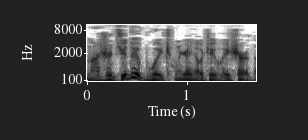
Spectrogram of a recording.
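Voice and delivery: ordinary delivery

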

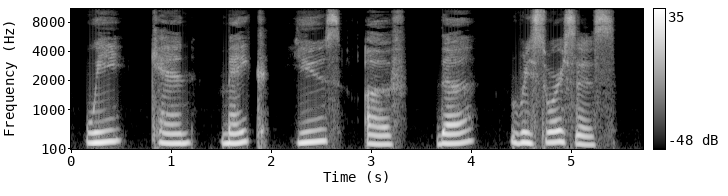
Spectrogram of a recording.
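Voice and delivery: slow, deliberate reading delivery.

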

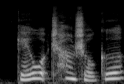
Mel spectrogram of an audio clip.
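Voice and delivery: ordinary delivery

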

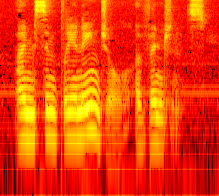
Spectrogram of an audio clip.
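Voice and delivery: ordinary delivery

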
